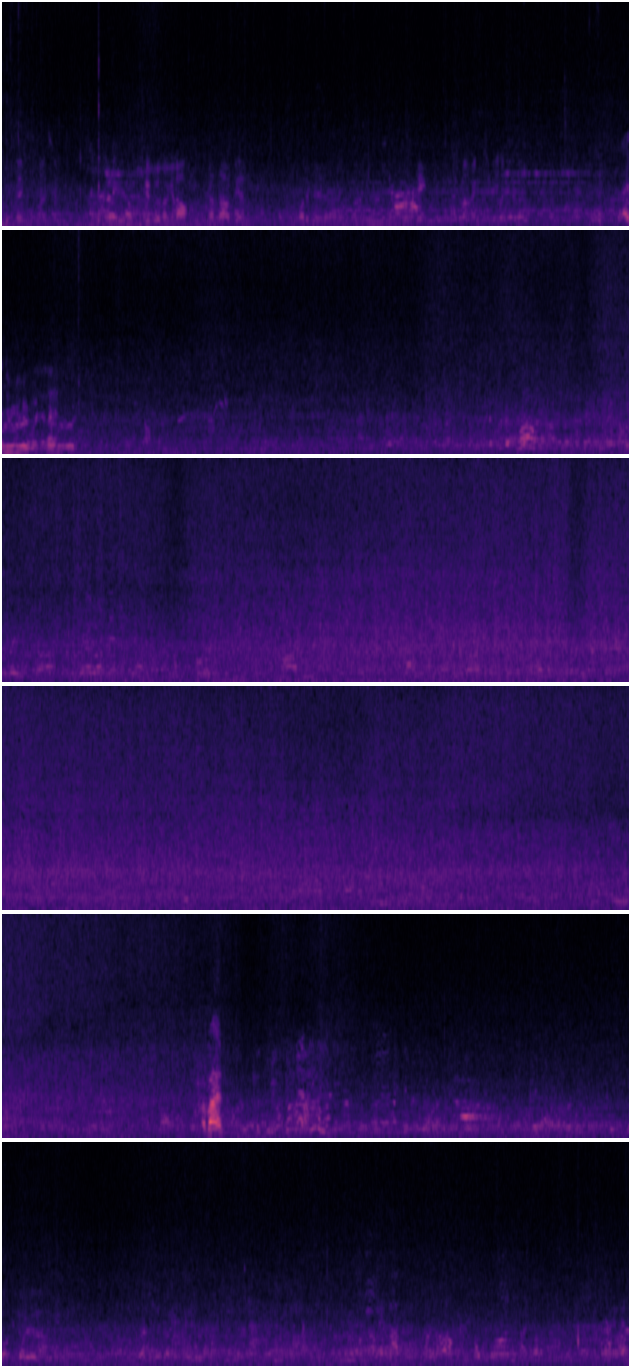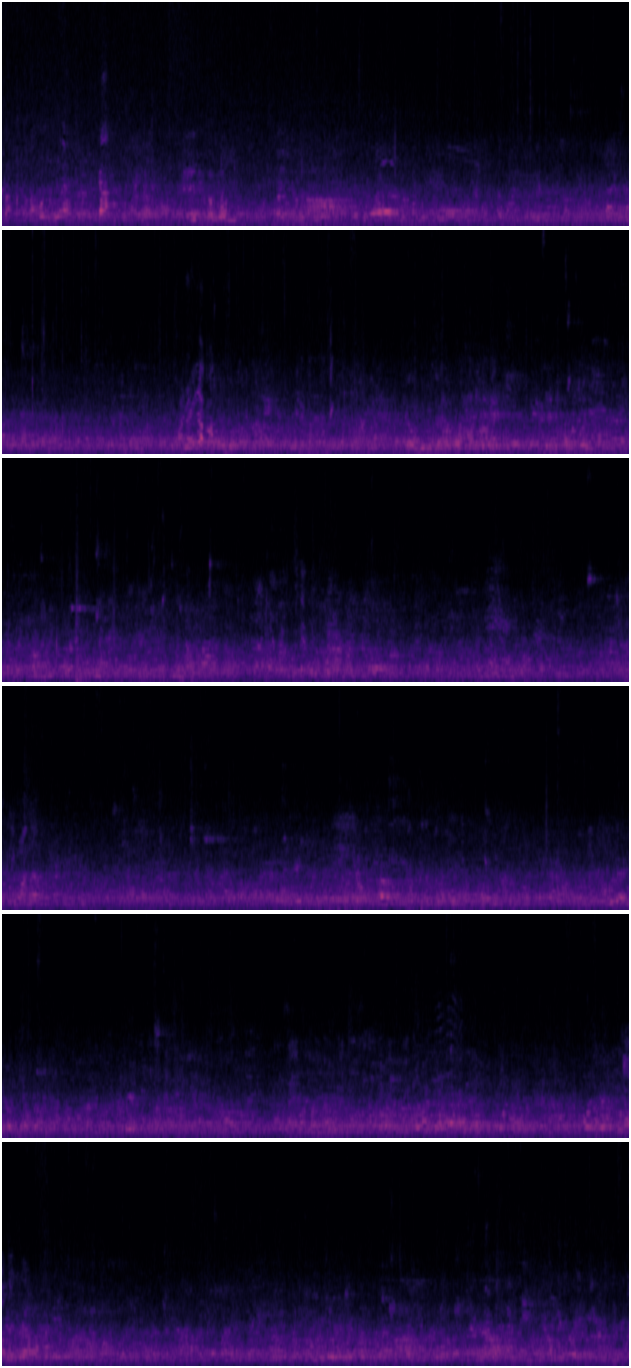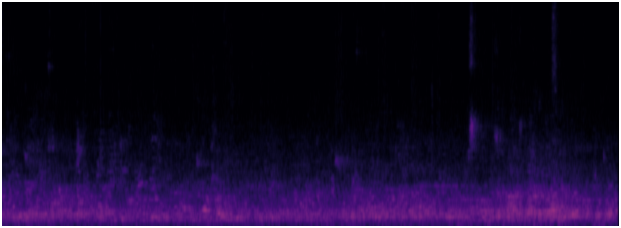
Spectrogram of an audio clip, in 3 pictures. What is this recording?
Walking from rain to consumption
Kuala Lumpur fieldrecording
Rain, Malaysia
